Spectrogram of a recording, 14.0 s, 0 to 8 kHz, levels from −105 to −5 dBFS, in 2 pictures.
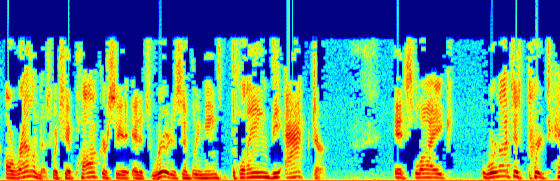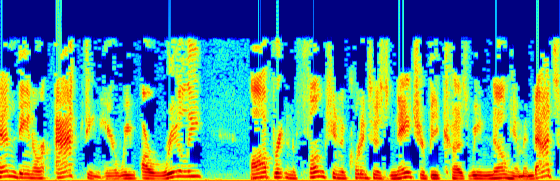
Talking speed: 165 wpm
